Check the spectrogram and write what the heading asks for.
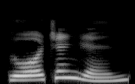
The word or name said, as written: Luo Zhenren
